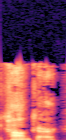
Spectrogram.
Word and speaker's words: cancer: Now, what you may not know is the word canker is, or pronounced with a broad A, conquer, is the Latin pronunciation of cancer.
